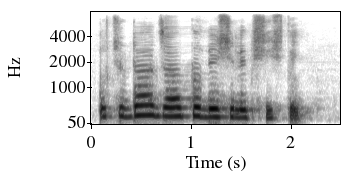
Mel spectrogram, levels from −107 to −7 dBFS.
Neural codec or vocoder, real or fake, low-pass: codec, 44.1 kHz, 3.4 kbps, Pupu-Codec; fake; 7.2 kHz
